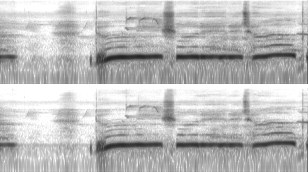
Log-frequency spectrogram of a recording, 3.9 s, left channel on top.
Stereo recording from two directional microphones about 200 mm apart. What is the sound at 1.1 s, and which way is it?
Bird, centre (ahead or behind).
